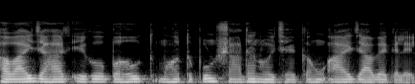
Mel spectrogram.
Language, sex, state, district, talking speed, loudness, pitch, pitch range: Angika, male, Bihar, Bhagalpur, 190 wpm, -19 LUFS, 120 Hz, 115-125 Hz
